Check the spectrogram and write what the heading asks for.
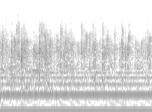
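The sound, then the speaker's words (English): An audience claps hands together as they take their seats in the house of the Lord, in a dense, steady wash of applause, many overlapping claps blending into a continuous crackling roar with a low steady hum underneath. “Clap your hands one more time as you are seated”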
